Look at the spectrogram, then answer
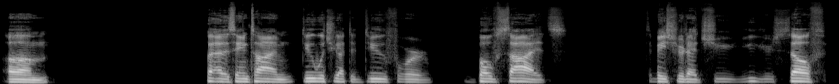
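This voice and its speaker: A man's voice: mid-range voice, fairly even intonation, takes it slowly, long pauses, a bit bright, no echo. A man speaking as an interview guest about himself in a candid, reflective, colloquial way. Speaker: guest, game streamer. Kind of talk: casual interview conversation.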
